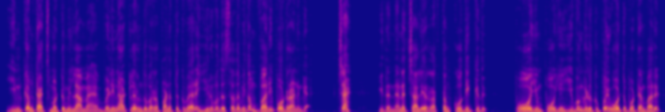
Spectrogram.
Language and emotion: Tamil, angry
